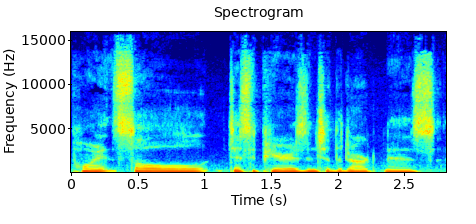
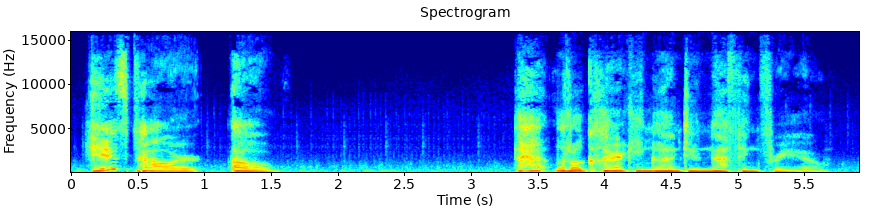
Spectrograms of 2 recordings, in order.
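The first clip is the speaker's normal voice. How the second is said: put-on demon voice. Game master voicing a devoured demon mocking a cleric: voicing the demon Tulamash. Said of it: "you hear another voice that goes".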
